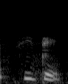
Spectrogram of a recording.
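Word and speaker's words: setae: ये हो गए हमारे सीटे, ठीक है। और सीटी भी बोलते हैं इसको, जिस तरह से आपको प्रोनाउंस करना है आप कर सकते हो।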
